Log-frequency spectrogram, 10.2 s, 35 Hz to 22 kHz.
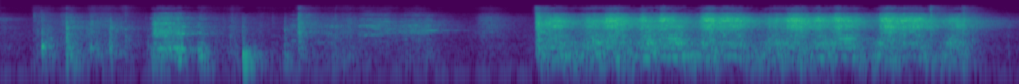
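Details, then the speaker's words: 1974 Chevy K20 small block after sitting outside for years, distributor timing being set: sluggish, dragging cranking bursts that fade, sounding like only two cylinders firing, battery running out; almost 30 psi oil pressure while cranking. Finding: slow cranking. "it builds good oil pressure just from turning over that slow getting almost 30 lb oh that ain't bad"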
